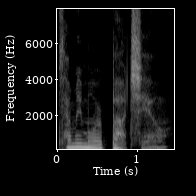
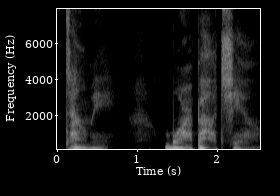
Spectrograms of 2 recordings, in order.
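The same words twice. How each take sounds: First: It is said in a plain, neutral way. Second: It is said in a seductive, sultry way.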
